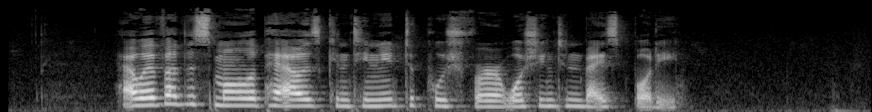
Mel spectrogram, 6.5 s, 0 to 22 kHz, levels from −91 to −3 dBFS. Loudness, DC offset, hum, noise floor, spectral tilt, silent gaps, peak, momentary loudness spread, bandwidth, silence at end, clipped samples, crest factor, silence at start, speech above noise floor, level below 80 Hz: -23 LUFS; under 0.1%; none; -64 dBFS; -3.5 dB/octave; none; -6 dBFS; 12 LU; 16 kHz; 1.45 s; under 0.1%; 18 dB; 0.9 s; 41 dB; -62 dBFS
